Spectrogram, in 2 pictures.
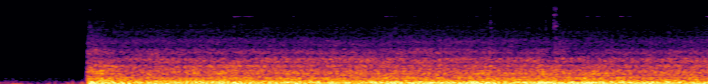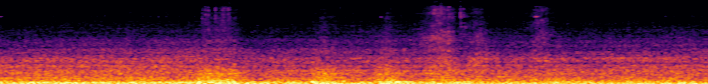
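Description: A car drives along an asphalt road, heard from inside.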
